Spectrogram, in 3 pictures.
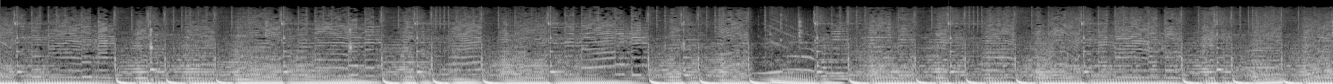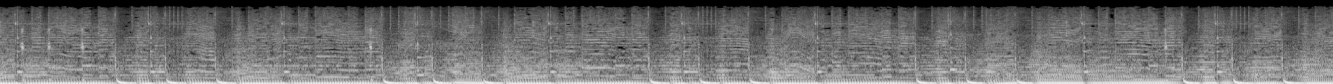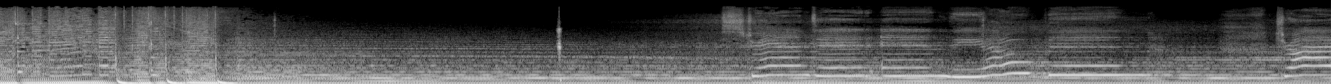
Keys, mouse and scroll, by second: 1.4 i, 2.4 click, 3.4 v, 3.7-6.5 drag, 6.9 right click, 7.7 click, 8.1 scroll up 1, 10.2 scroll up 1, 10.5-12.6 alt+drag, 13.4 ctrl+d, 16.9 ctrl+d, 16.9 ctrl+a, 20.2-21.2 alt+shift+drag, 24.8 l, 26.2-32.1 drag, 32.1 v, 32.9 click, 36.4-39.0 drag.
